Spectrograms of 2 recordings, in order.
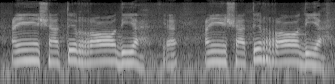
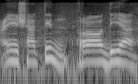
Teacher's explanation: Kemudian juga yang apabila ada tanwin ya bertemu dengan huruf ro ya juga tanwinnya tidak dibaca tanwin tapi dibaca e, fathah kasroh atau domah saja kemudian langsung bersambung di huruf depannya · Shown in: first take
